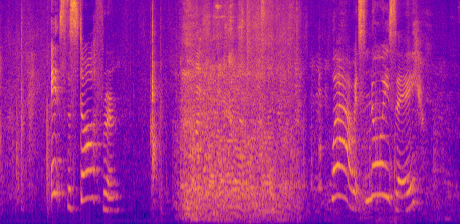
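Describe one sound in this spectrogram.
A young girl speaks calmly nearby.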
